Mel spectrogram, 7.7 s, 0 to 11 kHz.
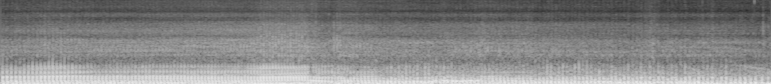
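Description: A 125cc motorcycle rides past, its engine note loud and steady with a droning, revving tone that shifts pitch midway, joined by clattering and scraping noise throughout.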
